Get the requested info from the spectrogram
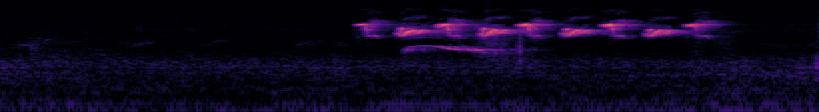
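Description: A small songbird singing a quick run of about eight high, repeated chirps, around four a second, starting about two seconds in. A lower slurred whistle sounds under the start of the run.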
